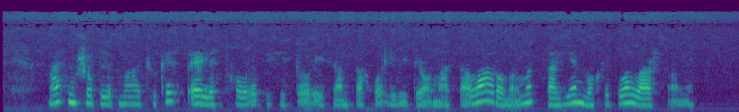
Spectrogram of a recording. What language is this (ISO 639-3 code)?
kat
